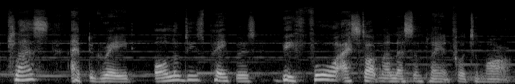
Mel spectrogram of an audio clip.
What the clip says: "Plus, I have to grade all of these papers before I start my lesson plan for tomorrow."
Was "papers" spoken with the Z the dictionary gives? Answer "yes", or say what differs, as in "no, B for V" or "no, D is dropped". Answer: yes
